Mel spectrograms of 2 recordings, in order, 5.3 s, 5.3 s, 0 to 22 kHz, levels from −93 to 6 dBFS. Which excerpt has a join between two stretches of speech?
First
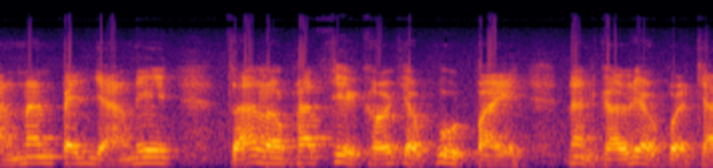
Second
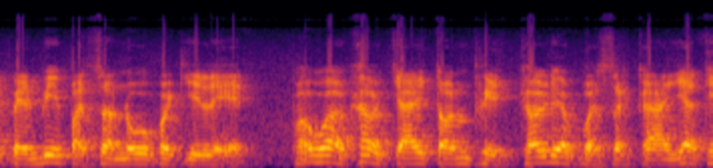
second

